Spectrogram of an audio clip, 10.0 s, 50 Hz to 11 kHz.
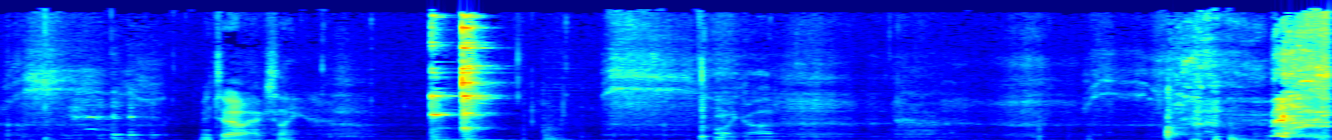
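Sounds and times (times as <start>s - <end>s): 
speech: 0.9s - 2.4s, 5.4s - 6.1s
sharp breathy coughs: 8.8s - 9.9s.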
